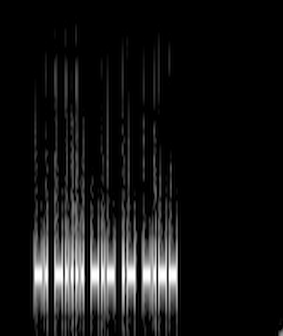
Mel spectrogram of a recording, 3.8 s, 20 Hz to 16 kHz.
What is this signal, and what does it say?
Morse code, heard as a keyed tone, about 42 wpm, 700 Hz. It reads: N6KAY
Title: Speed Racing - USA Call Signs 35wpm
